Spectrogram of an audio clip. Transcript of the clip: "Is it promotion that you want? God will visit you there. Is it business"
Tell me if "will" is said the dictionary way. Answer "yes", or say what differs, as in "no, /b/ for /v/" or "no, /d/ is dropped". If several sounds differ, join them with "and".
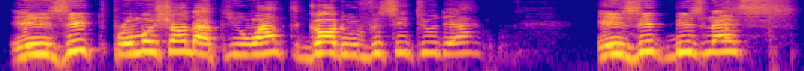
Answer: yes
